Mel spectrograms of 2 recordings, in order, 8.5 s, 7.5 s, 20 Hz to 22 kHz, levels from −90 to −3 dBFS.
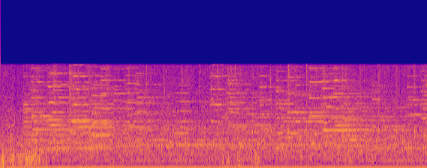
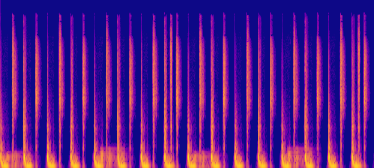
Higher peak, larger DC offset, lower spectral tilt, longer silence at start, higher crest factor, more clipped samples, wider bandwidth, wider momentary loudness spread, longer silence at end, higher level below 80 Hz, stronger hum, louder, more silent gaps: second, -10 dBFS vs -2 dBFS; first, 2% vs under 0.1%; about the same, -4.5 dB/octave vs -4 dB/octave; about the same, 0 s vs 0 s; about the same, 14 dB vs 18 dB; neither; second, 5.4 kHz vs 16.5 kHz; first, 6 LU vs 3 LU; second, 0 s vs 0.15 s; second, -50 dBFS vs -24 dBFS; neither; second, -25 LUFS vs -21 LUFS; neither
